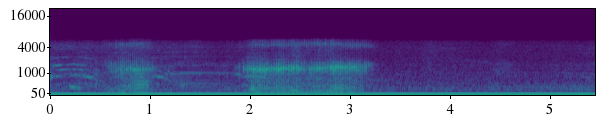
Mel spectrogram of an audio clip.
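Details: Sleeping person: two low, rattling snores about a second apart, with steady background hum; snoring.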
